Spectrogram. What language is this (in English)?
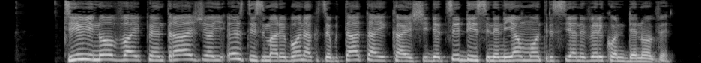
Esperanto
